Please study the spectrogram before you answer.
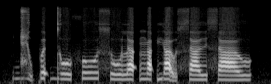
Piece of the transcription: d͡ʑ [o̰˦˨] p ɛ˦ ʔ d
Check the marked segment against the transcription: correct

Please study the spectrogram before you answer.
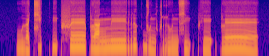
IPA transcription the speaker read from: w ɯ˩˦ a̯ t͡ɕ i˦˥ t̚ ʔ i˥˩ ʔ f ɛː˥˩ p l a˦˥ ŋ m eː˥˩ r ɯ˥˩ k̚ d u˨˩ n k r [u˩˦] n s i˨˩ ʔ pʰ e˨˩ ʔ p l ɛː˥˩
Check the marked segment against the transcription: incorrect: u˨˩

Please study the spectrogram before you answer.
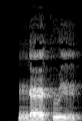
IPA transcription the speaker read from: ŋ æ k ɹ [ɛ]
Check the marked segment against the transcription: incorrect: ɪ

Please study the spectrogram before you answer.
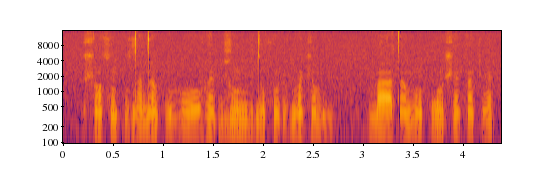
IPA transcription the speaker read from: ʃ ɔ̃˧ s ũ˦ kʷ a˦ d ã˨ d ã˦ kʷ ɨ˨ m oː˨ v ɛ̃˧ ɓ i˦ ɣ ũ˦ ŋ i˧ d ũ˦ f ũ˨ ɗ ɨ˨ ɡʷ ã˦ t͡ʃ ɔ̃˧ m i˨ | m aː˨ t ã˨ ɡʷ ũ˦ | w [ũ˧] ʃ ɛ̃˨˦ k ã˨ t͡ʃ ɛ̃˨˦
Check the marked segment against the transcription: incorrect: ũ˦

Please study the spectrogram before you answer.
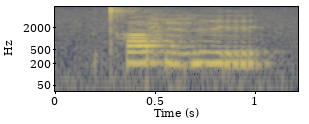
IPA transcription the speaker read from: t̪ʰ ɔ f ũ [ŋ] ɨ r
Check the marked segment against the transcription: correct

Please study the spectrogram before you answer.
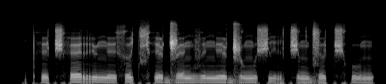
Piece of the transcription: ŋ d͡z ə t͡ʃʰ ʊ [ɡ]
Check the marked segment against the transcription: incorrect: ŋ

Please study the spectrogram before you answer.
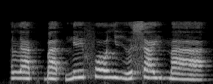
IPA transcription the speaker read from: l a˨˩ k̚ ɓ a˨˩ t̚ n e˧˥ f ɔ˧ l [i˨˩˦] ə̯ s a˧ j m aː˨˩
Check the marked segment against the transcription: correct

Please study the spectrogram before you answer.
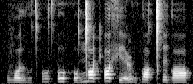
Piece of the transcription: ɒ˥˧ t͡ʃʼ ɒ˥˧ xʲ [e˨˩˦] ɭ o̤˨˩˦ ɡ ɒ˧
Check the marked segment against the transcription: correct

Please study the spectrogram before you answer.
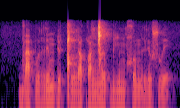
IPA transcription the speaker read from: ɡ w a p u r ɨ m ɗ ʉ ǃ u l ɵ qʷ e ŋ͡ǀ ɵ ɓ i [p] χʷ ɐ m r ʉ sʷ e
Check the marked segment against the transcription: incorrect: m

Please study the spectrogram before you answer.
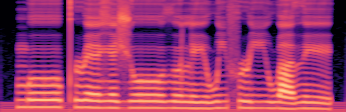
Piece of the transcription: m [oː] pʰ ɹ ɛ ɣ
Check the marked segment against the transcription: correct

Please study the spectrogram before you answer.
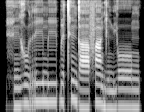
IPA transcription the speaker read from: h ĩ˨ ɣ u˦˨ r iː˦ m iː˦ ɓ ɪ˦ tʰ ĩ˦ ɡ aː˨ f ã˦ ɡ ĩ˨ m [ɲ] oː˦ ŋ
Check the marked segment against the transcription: incorrect: j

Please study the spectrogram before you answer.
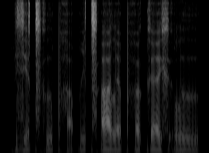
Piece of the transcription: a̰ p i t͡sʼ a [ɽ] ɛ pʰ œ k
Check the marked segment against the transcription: incorrect: l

